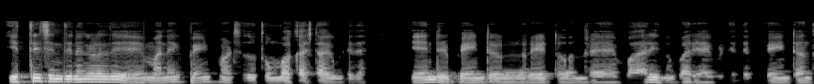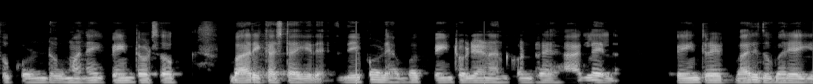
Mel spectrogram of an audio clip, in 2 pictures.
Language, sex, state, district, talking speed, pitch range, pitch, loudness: Kannada, male, Karnataka, Shimoga, 135 wpm, 95-105 Hz, 100 Hz, -18 LUFS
